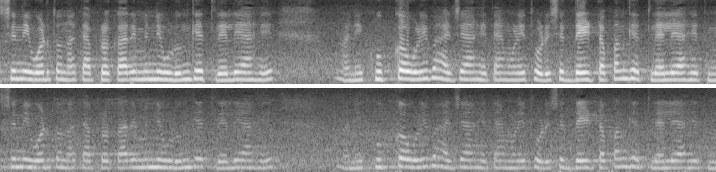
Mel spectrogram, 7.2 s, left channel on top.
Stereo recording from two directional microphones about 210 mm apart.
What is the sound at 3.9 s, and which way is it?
A woman's voice, 35° left (ahead or behind).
